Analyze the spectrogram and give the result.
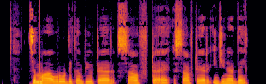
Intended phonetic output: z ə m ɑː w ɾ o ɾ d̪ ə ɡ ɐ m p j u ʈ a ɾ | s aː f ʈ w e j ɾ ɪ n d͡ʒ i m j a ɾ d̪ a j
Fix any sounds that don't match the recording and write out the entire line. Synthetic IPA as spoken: z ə m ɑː w ɾ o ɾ d̪ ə k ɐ m p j u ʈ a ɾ | s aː f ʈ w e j ɾ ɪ n d͡ʒ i n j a ɾ d̪ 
